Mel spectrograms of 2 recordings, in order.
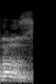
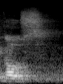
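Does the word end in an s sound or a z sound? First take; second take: z; s. First: The word ends in a buzzing z sound. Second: The word ends in a hissing s sound. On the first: The speaker calls it right. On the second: The speaker calls it wrong.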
